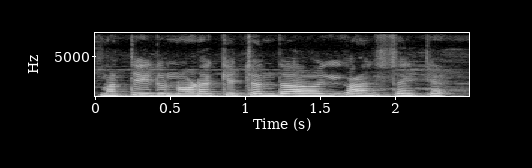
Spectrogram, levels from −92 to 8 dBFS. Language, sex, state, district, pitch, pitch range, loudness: Kannada, male, Karnataka, Bangalore, 225 Hz, 220-235 Hz, -11 LUFS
